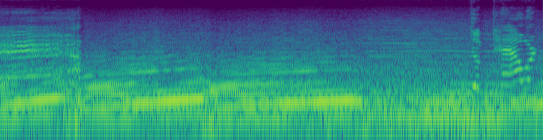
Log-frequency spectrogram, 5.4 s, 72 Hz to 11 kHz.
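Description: A 2024 Lamborghini Huracan Sterrato V10 accelerates hard on back roads, the engine climbing through gears with rising revs and several sharp upshifts, loud and close, with a brief excited shout near the end.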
